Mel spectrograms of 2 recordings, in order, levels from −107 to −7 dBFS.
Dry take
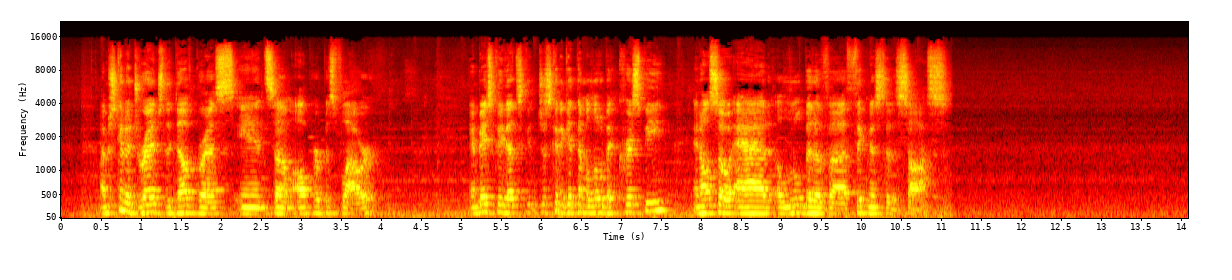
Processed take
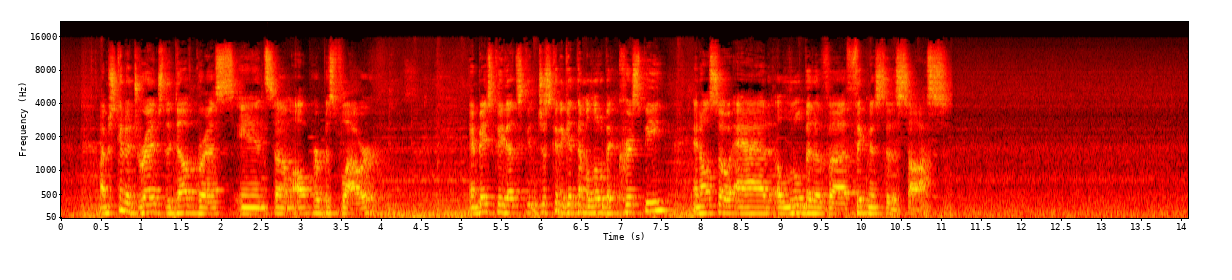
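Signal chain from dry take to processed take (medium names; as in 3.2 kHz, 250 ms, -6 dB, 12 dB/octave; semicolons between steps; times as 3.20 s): compression 6:1, threshold -35 dBFS, peak gain reduction 14 dB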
